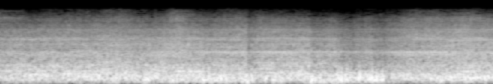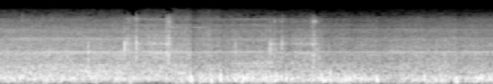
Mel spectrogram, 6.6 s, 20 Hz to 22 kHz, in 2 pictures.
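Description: Steady mechanical hum and rumble of a GWR Class 802 train, with a faint high whine held throughout. A few light clicks come about four and five seconds in.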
